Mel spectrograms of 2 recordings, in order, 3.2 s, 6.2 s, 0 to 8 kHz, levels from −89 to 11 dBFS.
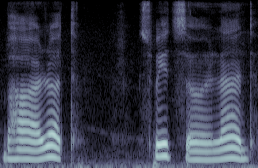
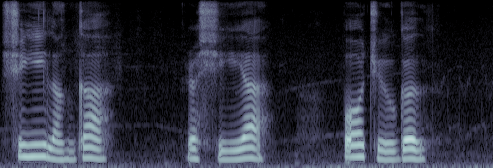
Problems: constant background noise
